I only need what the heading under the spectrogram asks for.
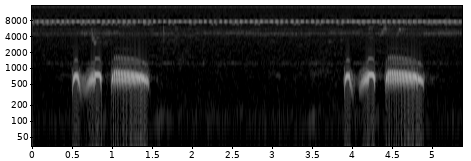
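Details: Spotted dove kept as a trained lure bird, beginning to call a rival far off; two rolling coo phrases, each opening with short stuttering notes and ending in a long trilled coo, separated by over three seconds of quiet ticking.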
